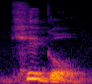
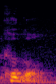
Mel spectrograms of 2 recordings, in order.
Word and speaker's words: kugel: of pasta not looks in lithuanian speakers of yiddish by the way pronounced it kegel not kugel this disputed pronunciation is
